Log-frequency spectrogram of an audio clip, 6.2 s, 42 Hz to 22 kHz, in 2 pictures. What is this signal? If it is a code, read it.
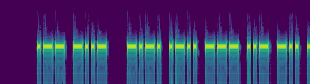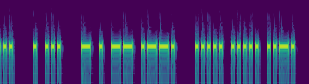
Morse code, heard as a keyed tone, about 40 wpm, 700 Hz. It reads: WX CLOUDS ES TEMP 55F
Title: K1USN SST QSO Practice 40wpm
